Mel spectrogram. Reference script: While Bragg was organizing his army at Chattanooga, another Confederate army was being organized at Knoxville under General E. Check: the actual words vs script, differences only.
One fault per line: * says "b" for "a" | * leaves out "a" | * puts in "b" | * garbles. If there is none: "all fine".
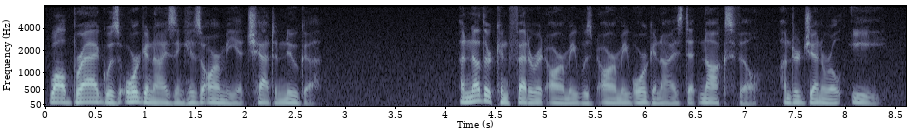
* says "army" for "being"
